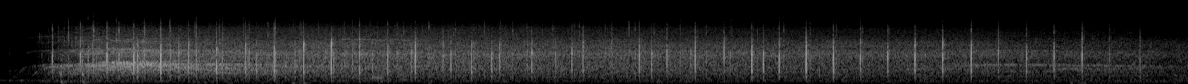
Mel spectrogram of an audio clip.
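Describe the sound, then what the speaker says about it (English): Applause at a law school commencement ceremony, a large audience clapping steadily for about twelve seconds, building quickly and slowly tapering, with a few distinct claps standing out. "Let's have another round of applause for Karen Kennard."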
